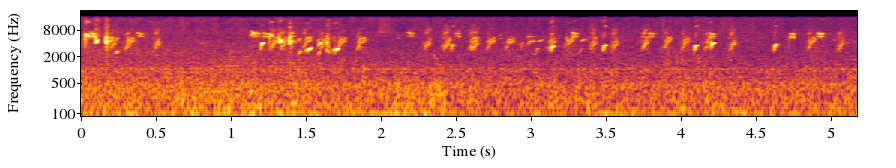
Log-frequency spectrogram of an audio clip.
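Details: European goldfinch recorded wild, singing 'batbata' song. A loud opening twitter is followed by fast tinkling phrases and scattered high chirps, over a low ambient hiss.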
